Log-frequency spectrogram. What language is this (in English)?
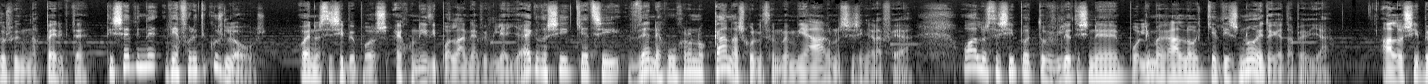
Greek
